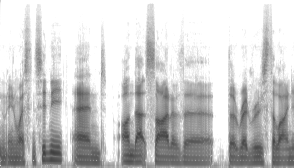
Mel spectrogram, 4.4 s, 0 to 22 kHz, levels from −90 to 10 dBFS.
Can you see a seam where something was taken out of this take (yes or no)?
yes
